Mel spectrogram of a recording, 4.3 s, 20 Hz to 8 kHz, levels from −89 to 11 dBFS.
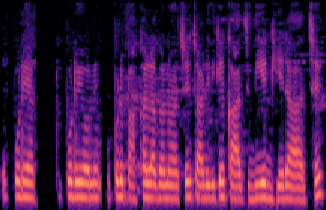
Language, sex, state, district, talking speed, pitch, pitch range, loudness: Bengali, female, West Bengal, Jhargram, 180 wpm, 200 Hz, 190-215 Hz, -17 LUFS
